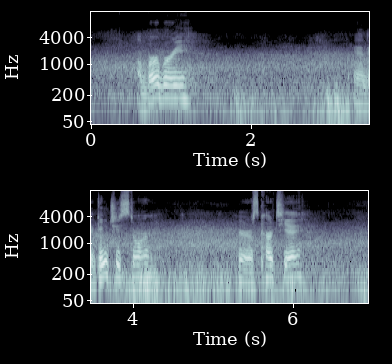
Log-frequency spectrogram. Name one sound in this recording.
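City traffic hums faintly in the distance.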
